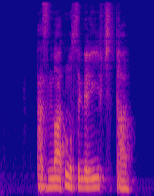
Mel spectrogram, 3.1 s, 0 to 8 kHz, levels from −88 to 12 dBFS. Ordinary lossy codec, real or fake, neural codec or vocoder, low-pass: none; fake; codec, 16 kHz, 1 kbps, FunCodec, trained on Chinese and English, 50 frames a second; none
